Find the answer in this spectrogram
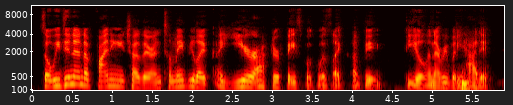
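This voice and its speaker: Her pitch fairly low and marked by vocal fry, a woman talks at a fairly quick pace. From Canada (Toronto area) and Honduras. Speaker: entrepreneur, tea company co-owner. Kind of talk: interview conversation.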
